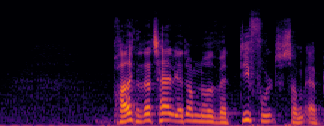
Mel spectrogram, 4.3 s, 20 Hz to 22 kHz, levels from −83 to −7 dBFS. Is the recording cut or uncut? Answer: cut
